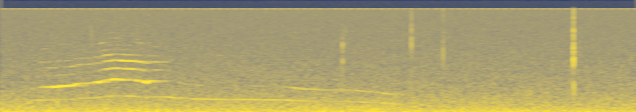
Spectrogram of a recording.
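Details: A pet cat, female, growls and yowls at another cat intruding in the backyard; one rising, wavering moan swells then sinks into a long falling tail, followed by faint clicks over low background hiss.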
